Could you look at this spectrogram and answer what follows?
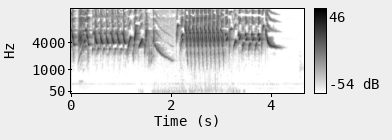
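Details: Tame goldfinch mule in full song, a lively twittering run of rapid high chirps and a falling slur, then dense buzzy trilled phrases and a closing burst of sharp notes, with a soft low rumble beneath.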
